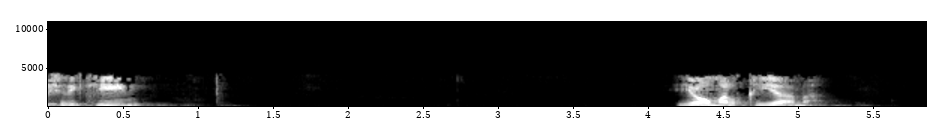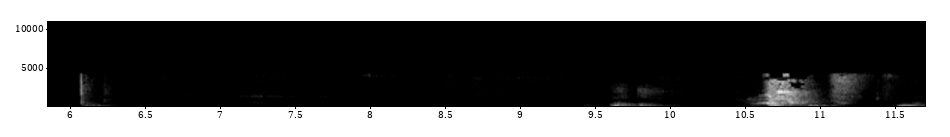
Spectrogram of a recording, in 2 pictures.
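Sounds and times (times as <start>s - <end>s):
speech: 0.0s - 0.8s, 4.2s - 5.2s
sneeze: 10.6s - 11.4s.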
